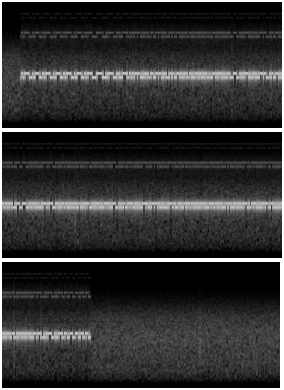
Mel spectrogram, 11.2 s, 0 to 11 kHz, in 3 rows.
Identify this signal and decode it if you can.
NAVTEX (SITOR-B), 100 baud, 170 Hz shift, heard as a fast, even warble, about 1500 Hz centre. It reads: ZCZC IE96 CONTAINER ADRIFT IN PSN 24-47S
